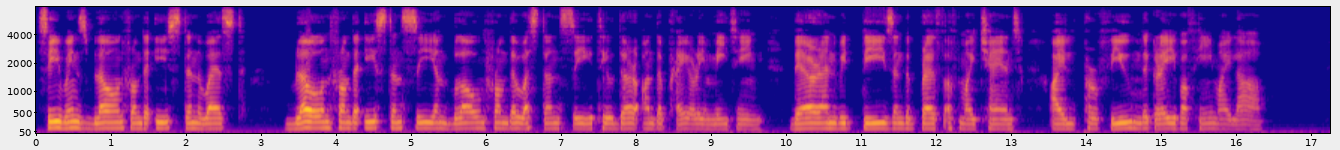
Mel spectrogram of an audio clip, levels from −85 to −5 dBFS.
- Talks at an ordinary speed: Yes, average, 150 wpm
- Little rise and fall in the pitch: Yes, narrow, 1.8 semitones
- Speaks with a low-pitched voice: Yes, low, 125 Hz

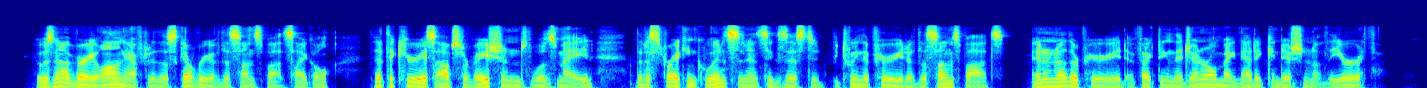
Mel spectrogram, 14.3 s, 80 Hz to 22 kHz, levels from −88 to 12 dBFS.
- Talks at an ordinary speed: Yes, average, 175 wpm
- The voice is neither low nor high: No, very low, 85 Hz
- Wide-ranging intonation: No, average, 4.9 semitones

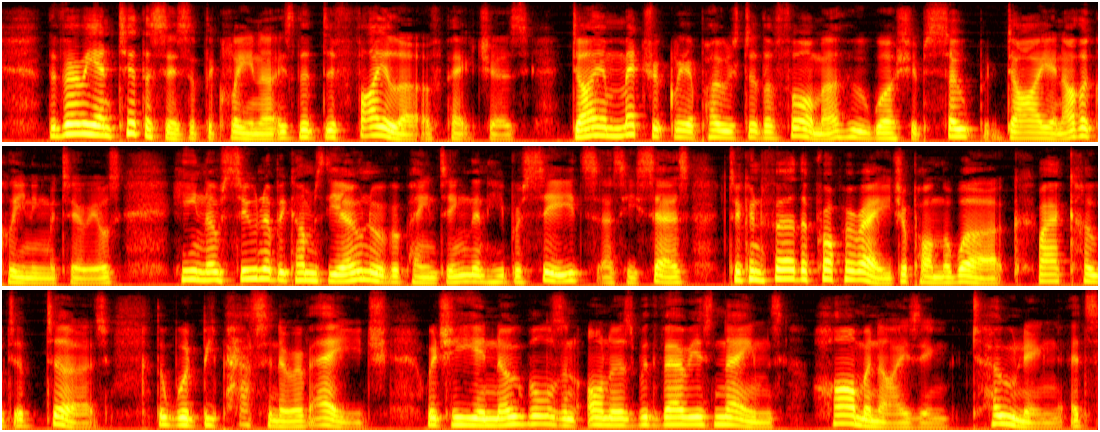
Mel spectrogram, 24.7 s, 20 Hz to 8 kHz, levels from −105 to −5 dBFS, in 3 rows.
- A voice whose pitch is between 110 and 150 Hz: Yes, medium, 140 Hz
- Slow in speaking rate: No, average, 170 wpm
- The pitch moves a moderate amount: No, wide, 5.8 semitones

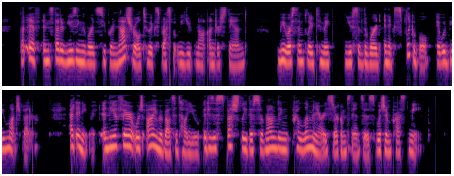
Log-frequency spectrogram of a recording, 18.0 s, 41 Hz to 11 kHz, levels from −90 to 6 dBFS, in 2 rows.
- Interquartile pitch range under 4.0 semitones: Yes, average, 3.6 semitones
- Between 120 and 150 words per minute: No, average, 180 wpm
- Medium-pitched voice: No, high, 200 Hz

